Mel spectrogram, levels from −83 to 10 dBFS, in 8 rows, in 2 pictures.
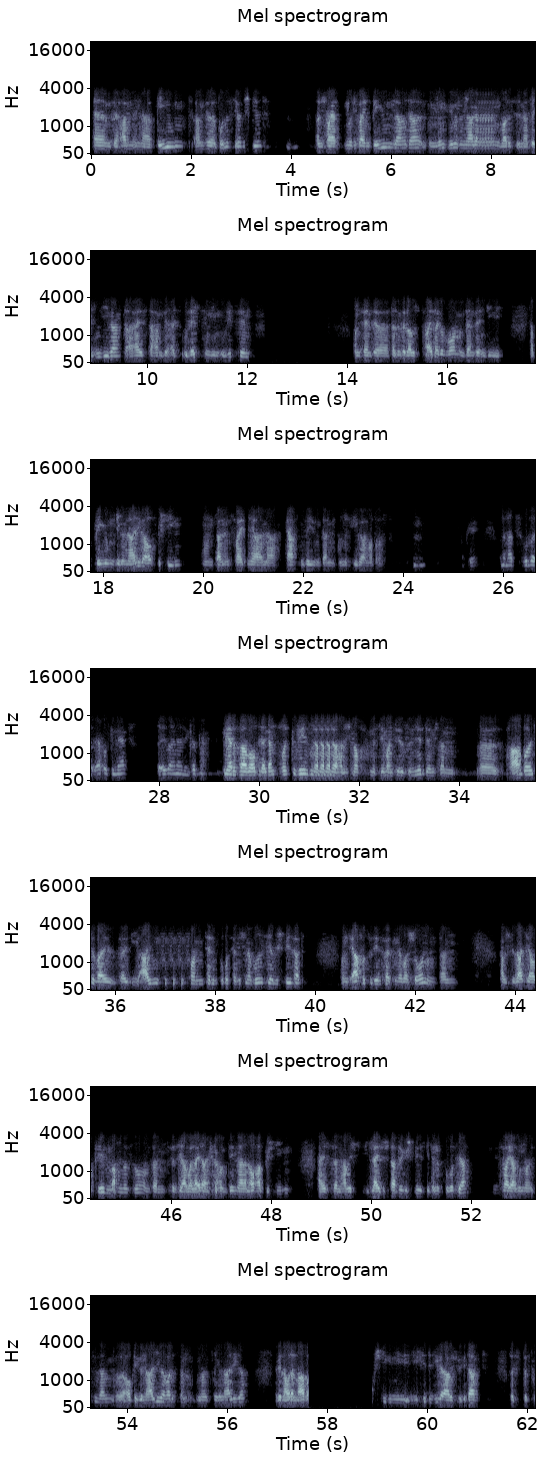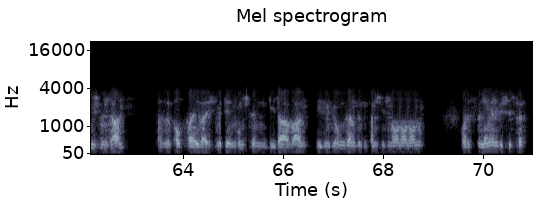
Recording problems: garbled, watery; badly
phone-call audio
audio stuttering; 4 times, first at 7.5 s
audio cutting out; at 12 s for 1.5 s and at 58 s for 1.5 s

